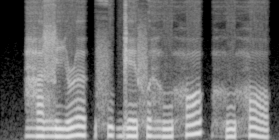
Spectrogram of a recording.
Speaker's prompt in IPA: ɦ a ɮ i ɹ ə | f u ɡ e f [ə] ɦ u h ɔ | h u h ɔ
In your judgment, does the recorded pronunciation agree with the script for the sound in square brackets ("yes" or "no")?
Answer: yes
